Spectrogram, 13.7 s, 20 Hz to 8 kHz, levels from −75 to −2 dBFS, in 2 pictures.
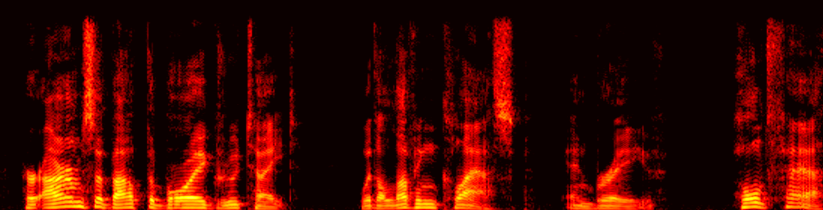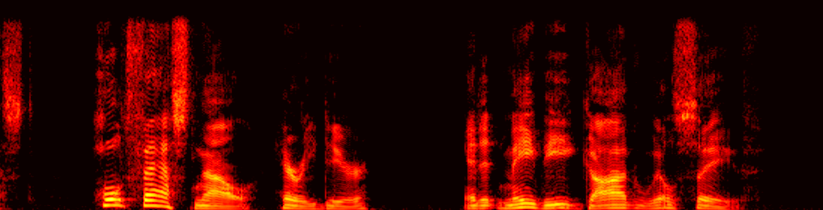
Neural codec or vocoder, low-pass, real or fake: vocoder, 22.05 kHz, 80 mel bands, Vocos; 7.2 kHz; fake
